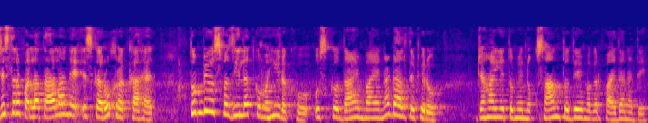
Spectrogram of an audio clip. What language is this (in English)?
Urdu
